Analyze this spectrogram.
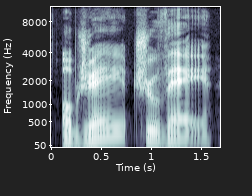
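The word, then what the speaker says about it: objet trouvé: But the synonym I will try to pronounce this. It is object or obje. That's the first word. The second word is t r o u v e with the acute accent on the e. Obj truv is how I would like to say it.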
